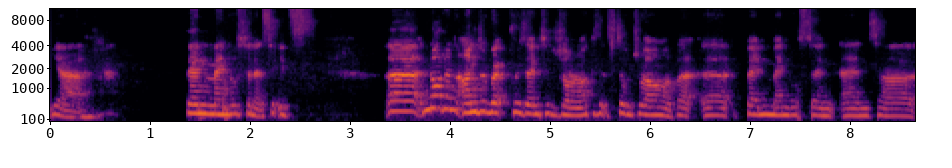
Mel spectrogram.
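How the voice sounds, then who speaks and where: The speaker has an Australian accent and talks at a fairly slow pace. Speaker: filmmaker. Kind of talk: livestream interview.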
